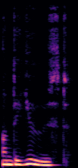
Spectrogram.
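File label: "underused", British English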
